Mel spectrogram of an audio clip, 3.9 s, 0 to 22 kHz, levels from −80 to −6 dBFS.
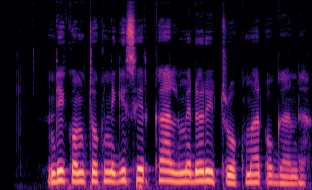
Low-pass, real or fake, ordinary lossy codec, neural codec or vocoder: none; real; none; none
